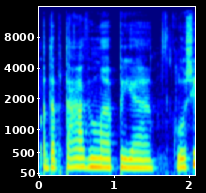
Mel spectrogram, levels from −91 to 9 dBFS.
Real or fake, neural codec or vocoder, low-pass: real; none; 14.4 kHz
